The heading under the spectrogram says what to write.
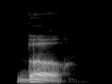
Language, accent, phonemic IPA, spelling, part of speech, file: French, France, /bɔʁ/, bore, noun, LL-Q150 (fra)-bore.wav
- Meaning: boron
